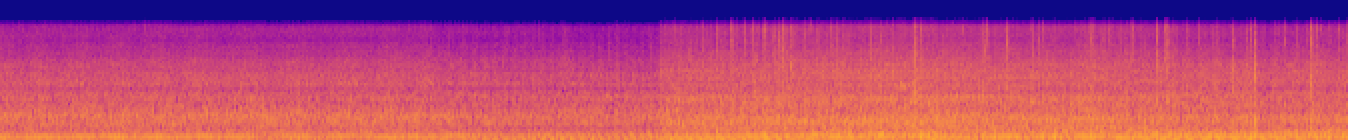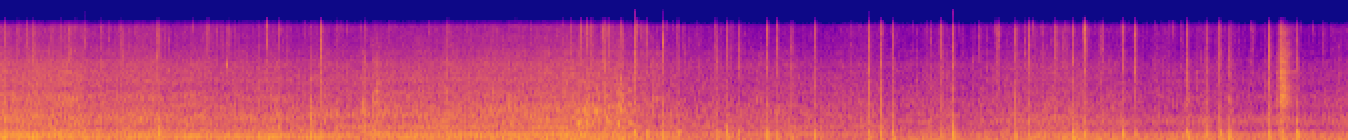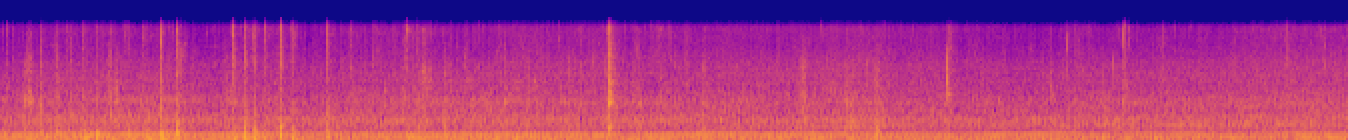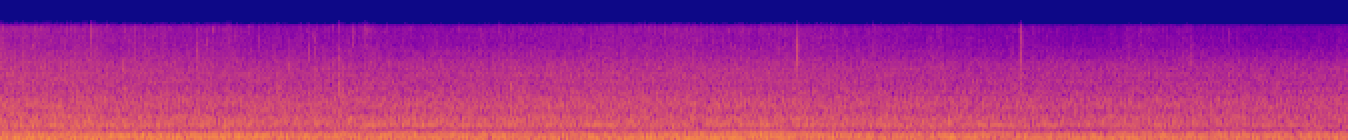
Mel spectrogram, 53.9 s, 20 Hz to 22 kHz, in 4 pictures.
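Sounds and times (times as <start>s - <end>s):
tractor diesel engine running: 0.0s - 53.9s
sharp knocks and cracks: 6.6s - 18.3s, 19.0s - 41.8s.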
